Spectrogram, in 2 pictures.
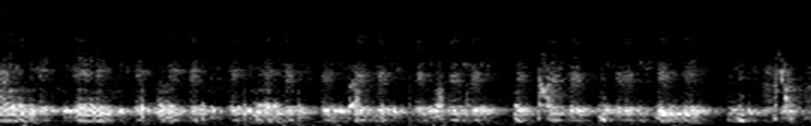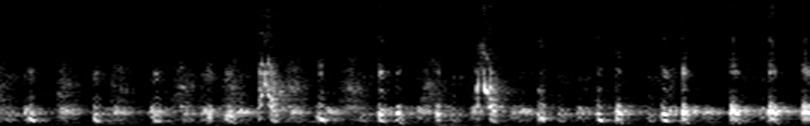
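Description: Chukar partridges chattering in a dense, rapid run of harsh clucking notes that overlap continuously, as if several birds are calling together.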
